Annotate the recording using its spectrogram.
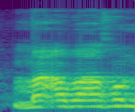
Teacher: حمزہ ساکنہ ہے، جھٹکا لگے گا۔ واو میں کھڑا زبر ہے جو الف مدہ کی طرح ہے۔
